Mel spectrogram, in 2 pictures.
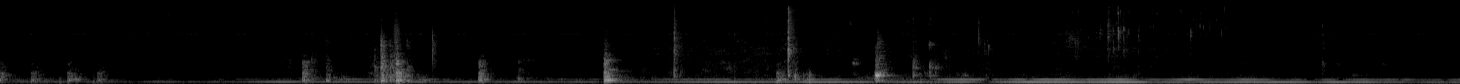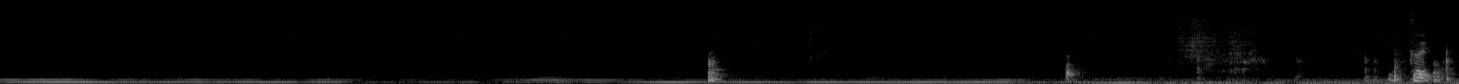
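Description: Wet hands squelch softly against spinning clay.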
